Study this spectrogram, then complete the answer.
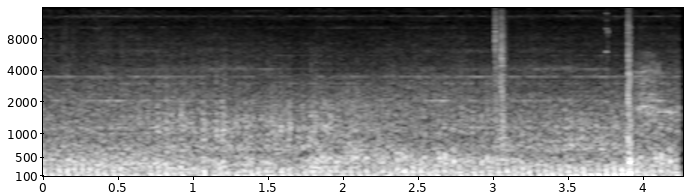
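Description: An attack helicopter flies nearby in Battlefield 4, a steady loud rotor drone throughout with two sharp clicks near the end.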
